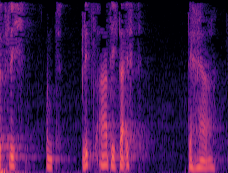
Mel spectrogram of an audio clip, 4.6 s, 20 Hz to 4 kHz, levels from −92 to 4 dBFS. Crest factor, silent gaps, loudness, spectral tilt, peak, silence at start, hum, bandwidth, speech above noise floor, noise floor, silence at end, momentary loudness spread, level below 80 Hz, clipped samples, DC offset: 20 dB; none; -34 LUFS; -6.5 dB/octave; -14 dBFS; 0 s; none; 4 kHz; 36 dB; -68 dBFS; 0.25 s; 17 LU; -50 dBFS; under 0.1%; under 0.1%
